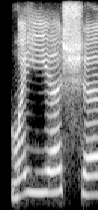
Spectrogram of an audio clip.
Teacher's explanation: nun sukun ketemu dengan ya, idgham bi ghunnah. Diidghamkan ke dalam huruf ya disertai dengan ghunnah. Mayyasha, syanya mad ya, ada alif sebelumnya fathah di huruf shin.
